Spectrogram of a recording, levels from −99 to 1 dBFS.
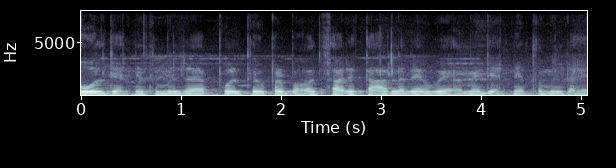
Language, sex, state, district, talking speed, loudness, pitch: Hindi, female, Himachal Pradesh, Shimla, 235 wpm, -19 LUFS, 145 Hz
